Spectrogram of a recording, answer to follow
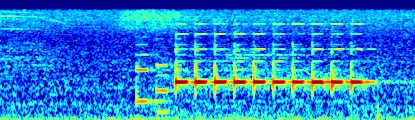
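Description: Electronic beeping tone: a quick run of short beeps at different pitches, then a high steady beep that pulses rapidly for about a second.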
